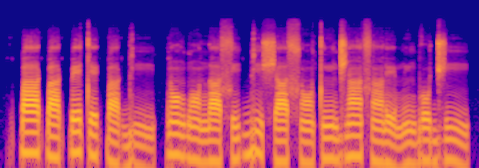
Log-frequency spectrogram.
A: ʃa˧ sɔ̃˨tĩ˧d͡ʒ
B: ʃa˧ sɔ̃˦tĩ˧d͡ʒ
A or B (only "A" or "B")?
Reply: A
